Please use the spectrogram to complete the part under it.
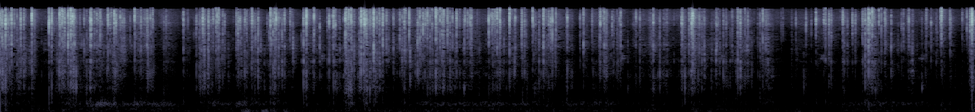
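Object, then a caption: Kraft paper sachet. A small, flat kraft paper sachet held in both hands is bent and crinkled with the fingertips. The result is quiet, continuous, crisp crinkling made of many rapid, dry crackles. Nearly all of the sound is bright and high, with almost no low end.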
